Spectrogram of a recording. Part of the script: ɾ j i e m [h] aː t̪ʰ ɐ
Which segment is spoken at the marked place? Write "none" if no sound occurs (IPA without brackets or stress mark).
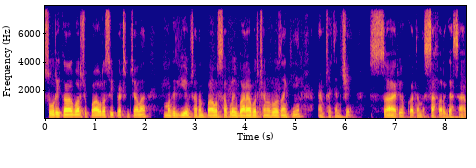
s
